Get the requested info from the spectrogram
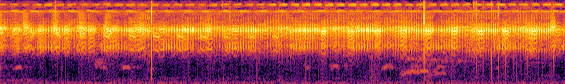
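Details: After dark, frogs keep up a continuous shrill, trilling chorus while a campfire crackles, with several loud snaps from the fire standing out above the calling.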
